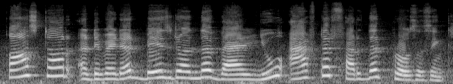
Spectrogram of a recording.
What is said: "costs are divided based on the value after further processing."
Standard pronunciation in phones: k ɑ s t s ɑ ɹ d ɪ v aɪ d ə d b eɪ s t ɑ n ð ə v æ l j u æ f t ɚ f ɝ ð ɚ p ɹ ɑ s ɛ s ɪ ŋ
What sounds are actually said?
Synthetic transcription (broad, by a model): k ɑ s t ɑ ɹ d ɪ v aɪ d ə d b eɪ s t ɑ n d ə v æ l j u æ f t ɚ f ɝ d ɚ p ɹ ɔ s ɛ s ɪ ŋ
